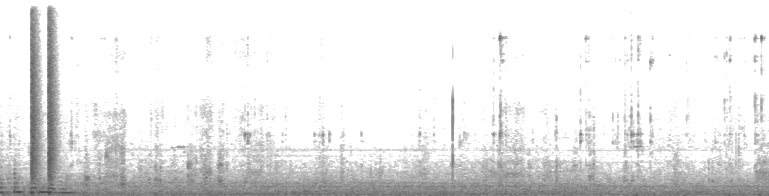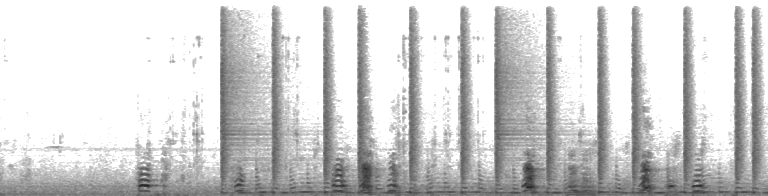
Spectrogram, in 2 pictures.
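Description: A dog gives short, high-pitched barks or yelps: one loud one about eleven seconds in, then several more near the end. Background music with a steady beat comes in about twelve seconds in. Before that there is only a faint steady hiss.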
